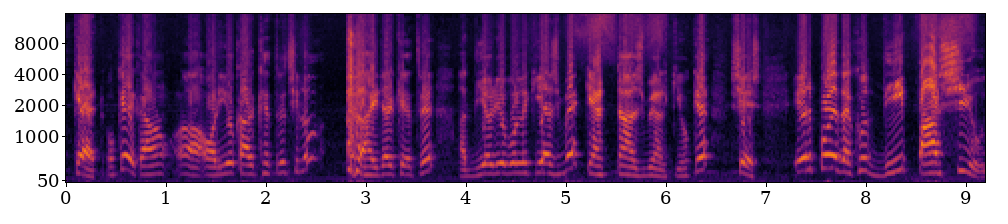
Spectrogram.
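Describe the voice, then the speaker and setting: A biology tutor with a Bangladeshi Bengali accent, teaching a live online class and asking questions that they answer themselves. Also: mid-range voice. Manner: quizzing, asks and answers own questions; reads viewer names from comments.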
